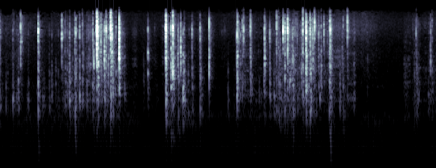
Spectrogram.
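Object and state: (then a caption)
Tissue paper crinkling. Light blue tissue paper wrapped around a small cylindrical gift is squeezed and crinkled by fingertips and long nails while held in both hands. The clip is full of quick, bright, crackling crinkles in dense bursts, with brief pauses between them.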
